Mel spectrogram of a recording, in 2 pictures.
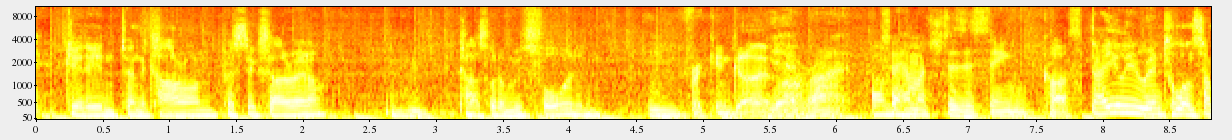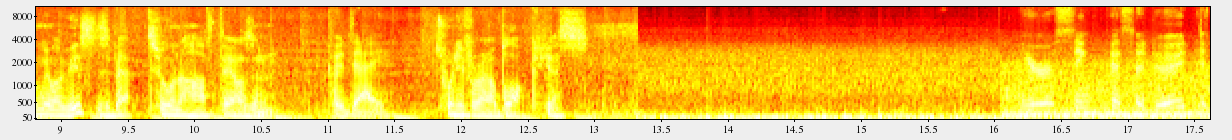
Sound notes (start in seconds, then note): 12.9 engine humming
